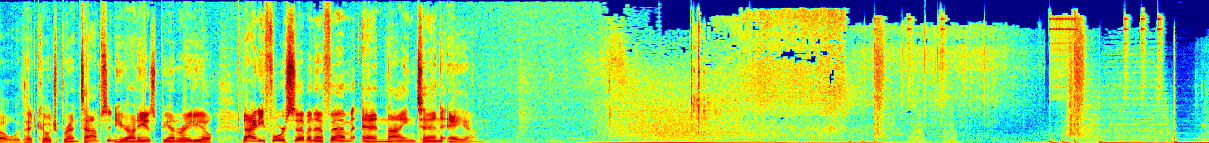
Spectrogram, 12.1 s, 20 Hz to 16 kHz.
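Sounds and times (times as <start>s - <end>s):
fizzing hiss: 5.0s - 10.5s
low bass drone: 5.4s - 10.5s.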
